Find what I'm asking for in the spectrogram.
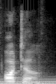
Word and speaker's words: auteur: Our first word today is otter. Otter is spelled as A-U-T-E-U-R.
